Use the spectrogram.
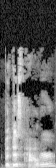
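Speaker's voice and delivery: ordinary delivery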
